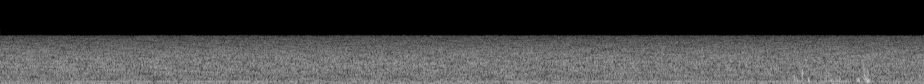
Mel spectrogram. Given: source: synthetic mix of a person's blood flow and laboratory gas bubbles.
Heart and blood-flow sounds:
Doppler ultrasound of blood flow; subclavian vein
7.92-8.14 s: bubbles
8.23-8.43 s: bubbles
8.55-8.73 s: bubbles
From the record:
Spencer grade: 1 (occasional bubble signal discernible with the cardiac motion signal, with majority of cardiac periods free of bubbles); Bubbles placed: anywhere in the cardiac cycle

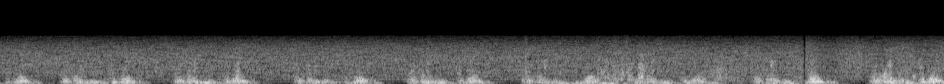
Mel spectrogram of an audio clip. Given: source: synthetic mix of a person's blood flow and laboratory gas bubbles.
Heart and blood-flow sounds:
Doppler ultrasound of blood flow; precordium
5.08-5.12 s: bubbles
5.20-5.34 s: bubbles
5.58-5.62 s: bubbles
5.93-6.30 s: bubbles
From the record:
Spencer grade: 1 (occasional bubble signal discernible with the cardiac motion signal, with majority of cardiac periods free of bubbles); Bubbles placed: only in the low amplitude regions of the cardiac cycle

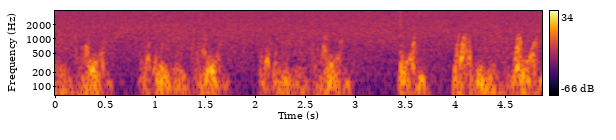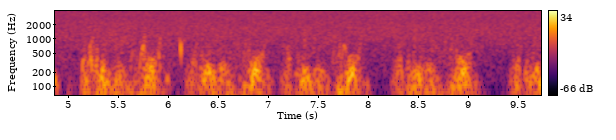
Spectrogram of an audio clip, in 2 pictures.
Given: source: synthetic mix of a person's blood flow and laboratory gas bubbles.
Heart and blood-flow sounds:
Doppler ultrasound of blood flow; precordium
6.08-6.17 s: bubbles
From the record:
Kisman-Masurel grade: 122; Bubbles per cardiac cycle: 1 to 2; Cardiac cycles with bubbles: 10 to 50%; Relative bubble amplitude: moderate (0.250 to 0.450); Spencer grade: 2 (many but less than half of the cardiac periods contain bubble signals, singularly or in groups); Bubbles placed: only in the low amplitude regions of the cardiac cycle

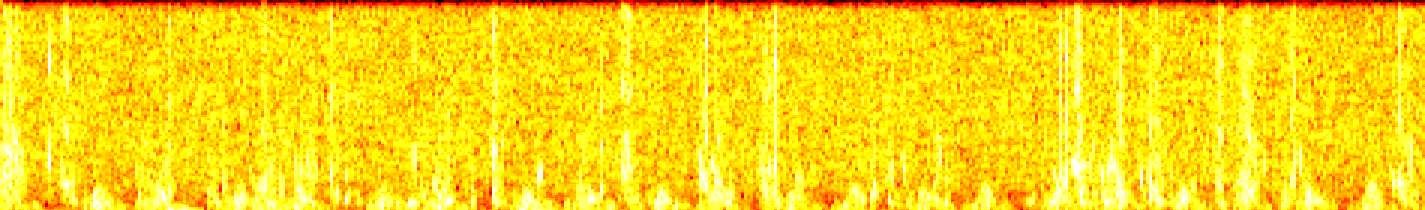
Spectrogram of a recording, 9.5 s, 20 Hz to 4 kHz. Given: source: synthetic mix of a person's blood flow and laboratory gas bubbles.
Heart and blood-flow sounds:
Doppler ultrasound of blood flow; precordium
0.00-0.18 s: bubbles
0.26-0.49 s: bubbles
0.88-1.17 s: bubbles
1.36-1.51 s: bubbles
1.65-2.36 s: bubbles
2.67-3.03 s: bubbles
3.12-3.17 s: bubbles
3.25-3.36 s: bubbles
3.54-3.63 s: bubbles
3.79-3.91 s: bubbles
3.97-4.04 s: bubbles
4.07-4.27 s: bubbles
4.62-4.90 s: bubbles
5.04-5.22 s: bubbles
5.27-5.38 s: bubbles
5.76-6.06 s: bubbles
6.21-6.33 s: bubbles
6.98-7.82 s: bubbles
7.93-7.98 s: bubbles
8.08-8.45 s: bubbles
8.53-8.76 s: bubbles
9.25-9.43 s: bubbles
From the record:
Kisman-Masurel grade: 242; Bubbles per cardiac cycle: several, 3 to 8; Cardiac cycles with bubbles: 100%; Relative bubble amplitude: moderate (0.250 to 0.450); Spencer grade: 3 (all of the cardiac periods contain showers or single bubble signals, but not dominating or overriding the cardiac motion signals); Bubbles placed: only in the low amplitude regions of the cardiac cycle

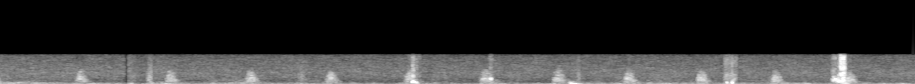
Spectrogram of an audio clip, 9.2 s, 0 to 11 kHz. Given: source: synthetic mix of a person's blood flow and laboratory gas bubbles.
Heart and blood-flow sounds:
Doppler ultrasound of blood flow; subclavian vein
4.11-4.24 s: bubbles
4.91-4.96 s: bubbles
7.25-7.40 s: bubbles
8.33-8.55 s: bubbles
From the record:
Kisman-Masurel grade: 123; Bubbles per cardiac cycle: 1 to 2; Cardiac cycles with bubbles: 10 to 50%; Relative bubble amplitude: loud (0.450 to 0.775); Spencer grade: 2 (many but less than half of the cardiac periods contain bubble signals, singularly or in groups); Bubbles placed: anywhere in the cardiac cycle

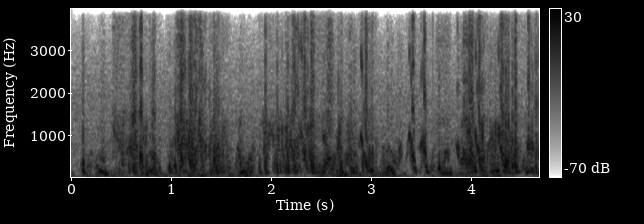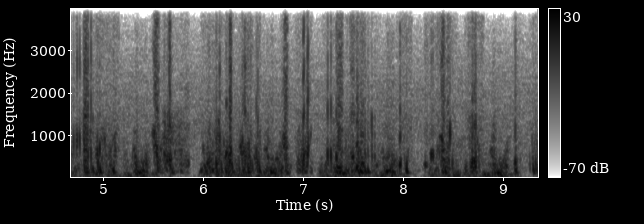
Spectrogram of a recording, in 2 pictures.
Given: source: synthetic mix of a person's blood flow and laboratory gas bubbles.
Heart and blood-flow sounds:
Doppler ultrasound of blood flow; precordium
0.08-0.17 s: bubbles
0.40-0.91 s: bubbles
0.95-1.60 s: bubbles
1.86-3.08 s: bubbles
3.25-3.62 s: bubbles
3.64-3.80 s: bubbles
3.83-5.16 s: bubbles
5.48-5.87 s: bubbles
5.97-6.61 s: bubbles
6.75-7.10 s: bubbles
7.19-7.77 s: bubbles
7.93-8.09 s: bubbles
8.20-8.55 s: bubbles
8.61-8.81 s: bubbles
9.09-9.21 s: bubbles
9.26-9.36 s: bubbles
From the record:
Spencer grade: 4 (maximum detectable bubble signal sounding continuously throughout systole and diastole of every cardiac period, and overriding the amplitude of the normal cardiac signals); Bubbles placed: only in the low amplitude regions of the cardiac cycle

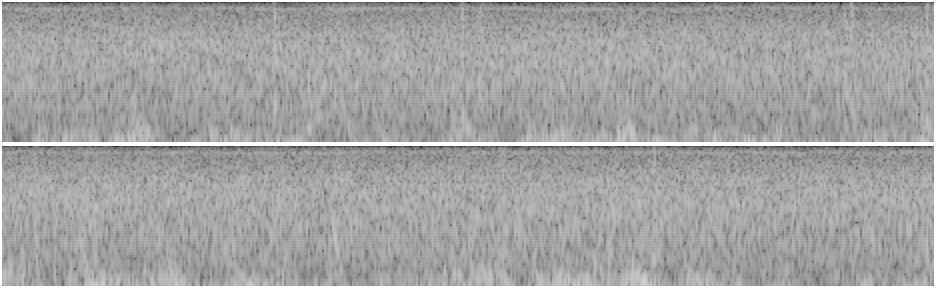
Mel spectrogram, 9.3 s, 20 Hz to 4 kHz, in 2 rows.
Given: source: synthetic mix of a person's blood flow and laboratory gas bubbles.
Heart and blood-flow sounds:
Doppler ultrasound of blood flow; precordium
0.00-0.04 s: bubbles
0.18-0.24 s: bubbles
1.34-1.41 s: bubbles
1.48-1.98 s: bubbles
2.18-2.46 s: bubbles
3.75-3.94 s: bubbles
3.98-4.06 s: bubbles
4.20-4.32 s: bubbles
4.54-5.27 s: bubbles
5.79-5.93 s: bubbles
6.02-6.17 s: bubbles
6.29-6.48 s: bubbles
6.83-7.22 s: bubbles
7.54-7.71 s: bubbles
7.87-7.99 s: bubbles
8.04-8.12 s: bubbles
9.24-9.33 s: bubbles
From the record:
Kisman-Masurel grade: 232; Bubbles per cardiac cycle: several, 3 to 8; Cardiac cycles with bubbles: 50 to 99%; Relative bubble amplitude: moderate (0.250 to 0.450); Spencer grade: 3 (all of the cardiac periods contain showers or single bubble signals, but not dominating or overriding the cardiac motion signals); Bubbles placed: anywhere in the cardiac cycle

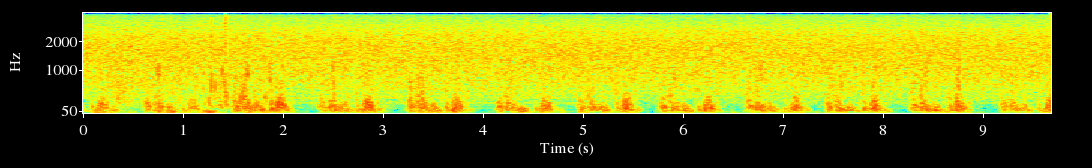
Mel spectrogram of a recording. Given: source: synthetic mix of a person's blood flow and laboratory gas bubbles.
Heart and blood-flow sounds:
Doppler ultrasound of blood flow; precordium
1.07-1.72 s: bubbles
From the record:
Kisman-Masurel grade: 222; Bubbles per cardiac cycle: several, 3 to 8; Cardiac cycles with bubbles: 10 to 50%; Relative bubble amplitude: moderate (0.250 to 0.450); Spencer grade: 2 (many but less than half of the cardiac periods contain bubble signals, singularly or in groups); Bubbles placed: anywhere in the cardiac cycle

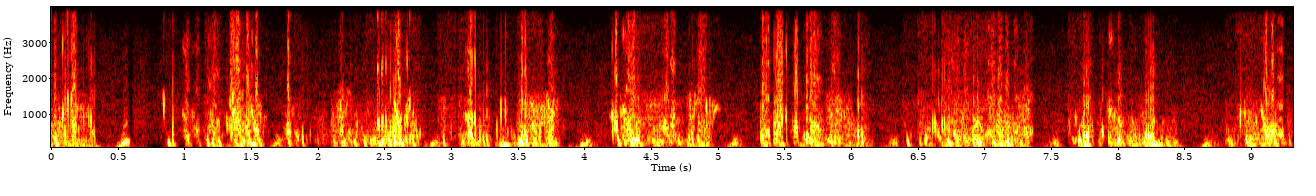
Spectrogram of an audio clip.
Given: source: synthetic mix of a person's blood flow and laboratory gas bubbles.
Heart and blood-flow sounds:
Doppler ultrasound of blood flow; precordium
0.00-0.35 s: bubbles
0.81-1.62 s: bubbles
1.74-2.81 s: bubbles
2.90-3.86 s: bubbles
4.18-5.03 s: bubbles
5.29-6.18 s: bubbles
6.38-7.38 s: bubbles
7.62-8.46 s: bubbles
8.80-9.32 s: bubbles
From the record:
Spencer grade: 4 (maximum detectable bubble signal sounding continuously throughout systole and diastole of every cardiac period, and overriding the amplitude of the normal cardiac signals); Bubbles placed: only in the low amplitude regions of the cardiac cycle

